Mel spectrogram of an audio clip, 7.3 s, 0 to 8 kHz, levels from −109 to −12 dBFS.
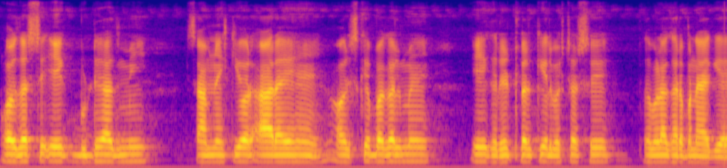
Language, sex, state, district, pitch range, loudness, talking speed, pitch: Hindi, male, Jharkhand, Ranchi, 120-125 Hz, -20 LUFS, 205 wpm, 125 Hz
